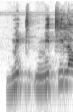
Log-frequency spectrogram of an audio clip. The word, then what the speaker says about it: मिथिला: तो वज्जी की 3 कैपिटल, वैशाली, मिठाईला और विदीहा। मिथिला बोलते हैं वैसे हिंदी में इसको, मिथिला, लेकिन हम इस तरह से बोल रहे हैं ताकि आपको याद हो जाए।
